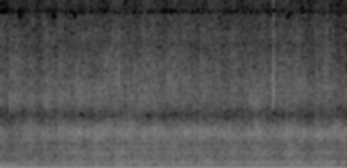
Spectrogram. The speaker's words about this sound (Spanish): Ahí quiero que le dé un aplauso al Espíritu Santo.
